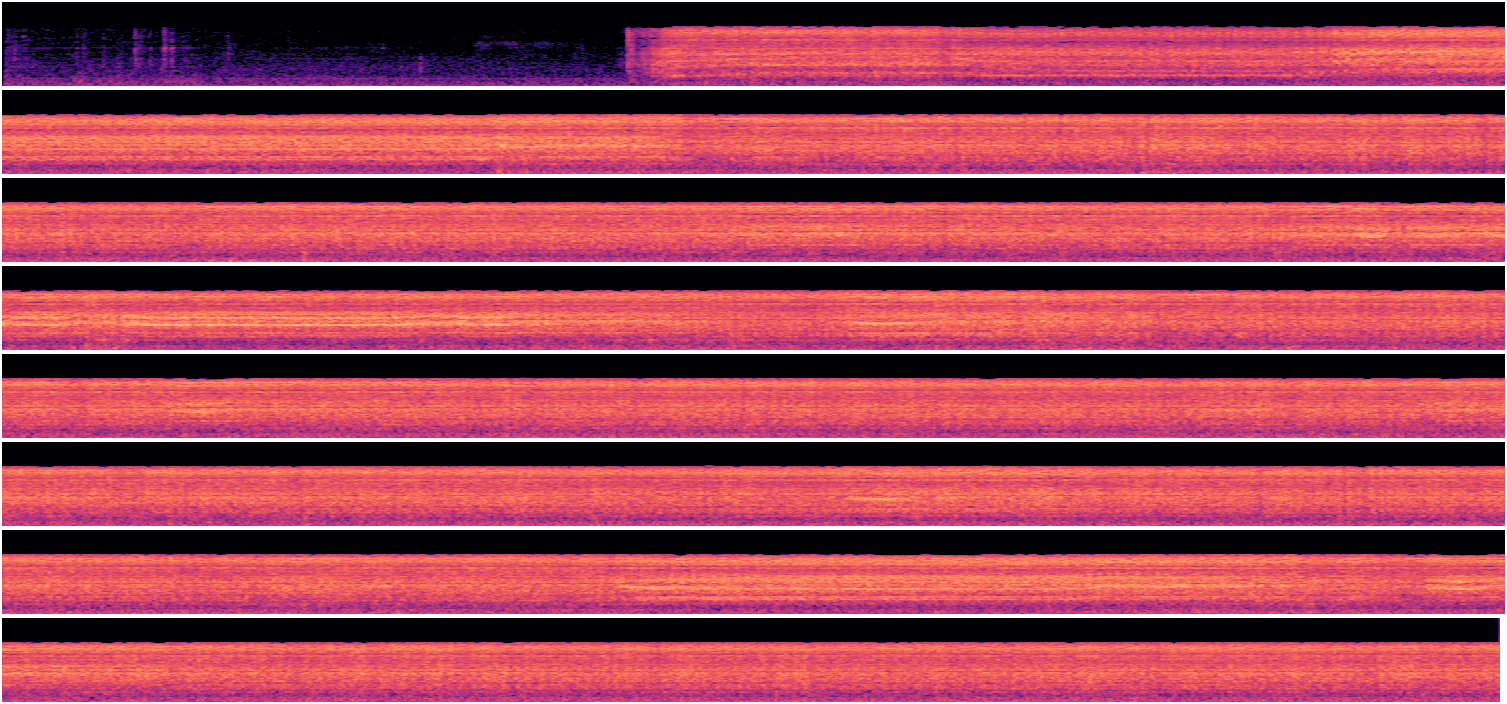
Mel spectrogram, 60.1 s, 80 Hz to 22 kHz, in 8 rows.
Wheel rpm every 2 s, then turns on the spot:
0, 30, 140, 150, 210, 220, 230, 230, 230, 230, 230, 220, 220, 230, 230, 230, 230, 230, 230, 230, 230, 230, 230, 230, 220, 220, 230, 230, 230, 230.
none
